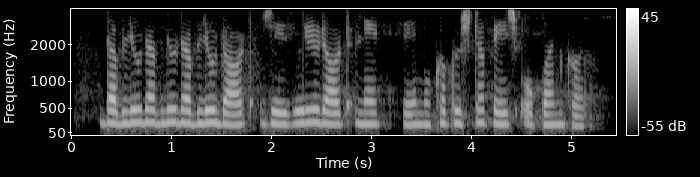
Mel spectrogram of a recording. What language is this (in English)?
Marathi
